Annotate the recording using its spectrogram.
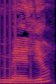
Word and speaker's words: Meglio: Se escribe Meglio, pero el ajeno suena. – Para efectos... Meglio Ordóñez, el pelotero. – Bueno, creo que ese es Maglio, ¿no? – Mira es solidario. Se ríe en mi tontería. – Ajá. Sí, entonces la G no suena para efectos de pronunciarla, pero sí es importante que la escriban para poder encontrar las páginas y toda la información.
